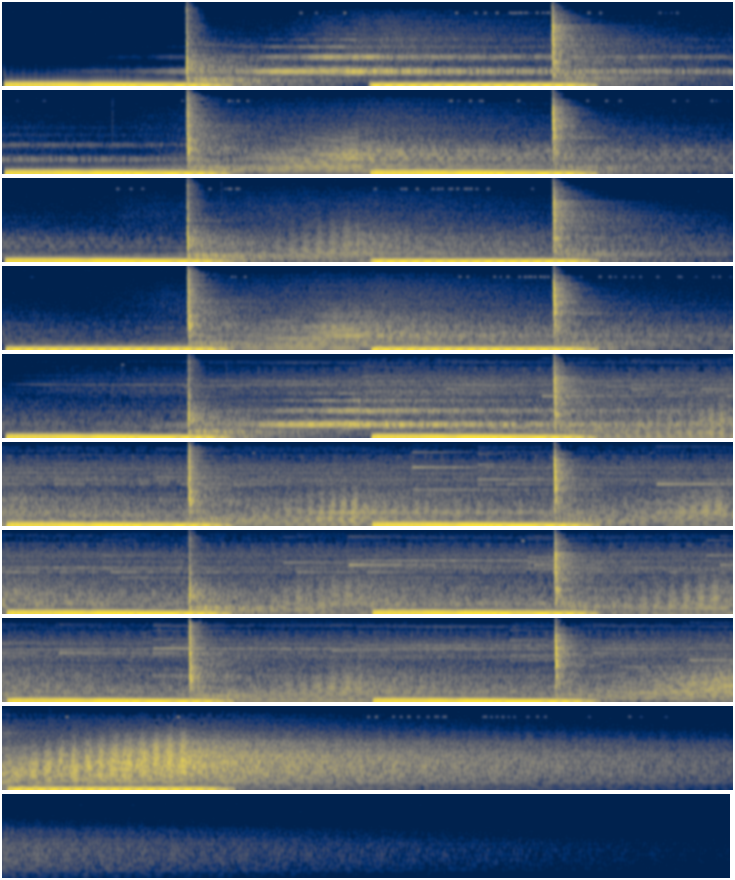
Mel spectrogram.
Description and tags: knights riders
background mode for scenes with horrific story
beast, horrific, roar, spooky, scary, evil, drama, monster, creature, horror, story, fear, terror, dead, haunted, growl, zombie, ghost, group, dark, intro, creepy, eerie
